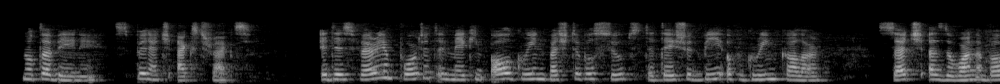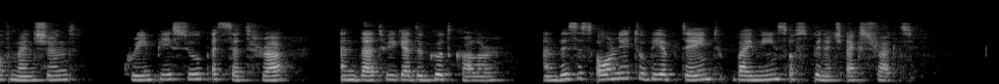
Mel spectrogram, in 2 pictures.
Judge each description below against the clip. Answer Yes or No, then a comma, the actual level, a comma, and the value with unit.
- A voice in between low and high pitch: No, high, 225 Hz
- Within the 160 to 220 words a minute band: No, average, 150 wpm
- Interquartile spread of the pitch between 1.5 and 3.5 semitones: Yes, average, 2.8 semitones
